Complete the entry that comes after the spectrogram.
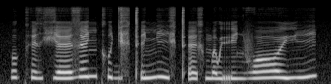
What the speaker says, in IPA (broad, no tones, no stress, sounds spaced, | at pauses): o kʰ e z ç ɛː z ɛː ɲ kʰ o ɟ i x tʼ ɪ ɲ iː x tʼ ɛː x m ɜ w rʲ ɛ ʎ v ɔː j i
